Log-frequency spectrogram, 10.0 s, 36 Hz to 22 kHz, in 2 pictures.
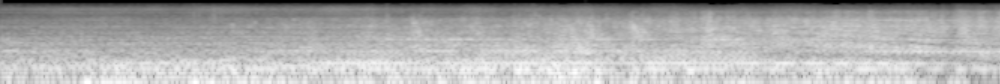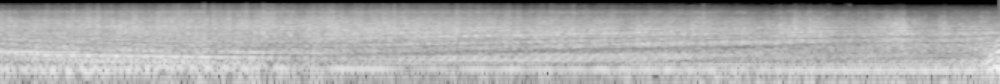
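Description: P-51 Mustang's Merlin V-12 engine and propeller at power during a low curving pass. The pitch drops as the plane goes by, about halfway through.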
